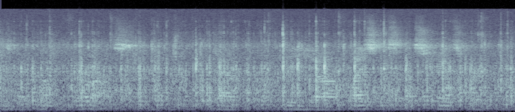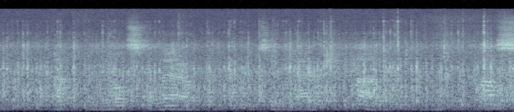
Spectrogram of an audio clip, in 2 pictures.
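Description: Indistinct talking: voices speaking in a meeting room, too unclear for the words to be made out.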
